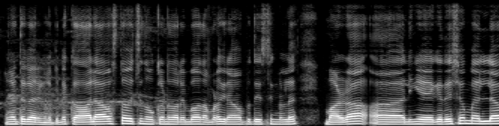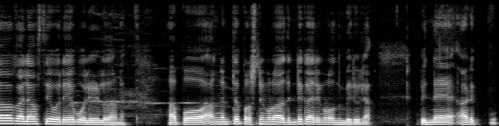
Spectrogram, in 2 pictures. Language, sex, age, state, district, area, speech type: Malayalam, male, 45-60, Kerala, Palakkad, rural, spontaneous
